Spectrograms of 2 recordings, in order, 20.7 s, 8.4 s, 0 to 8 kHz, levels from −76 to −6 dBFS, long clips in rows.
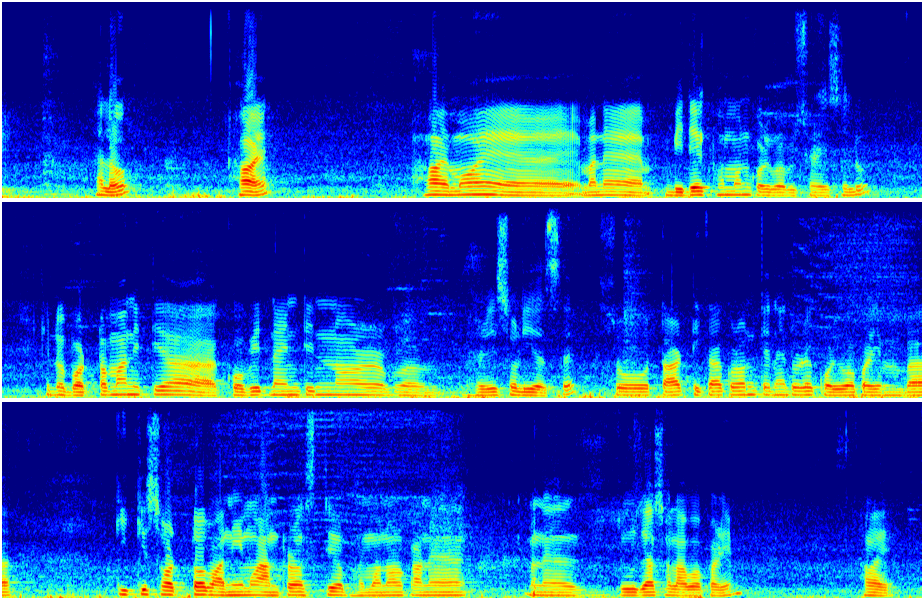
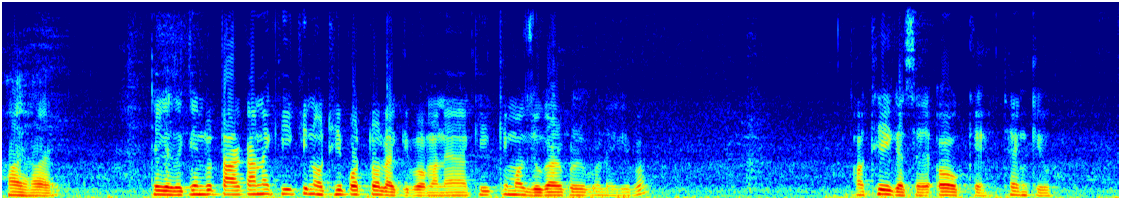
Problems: none marked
